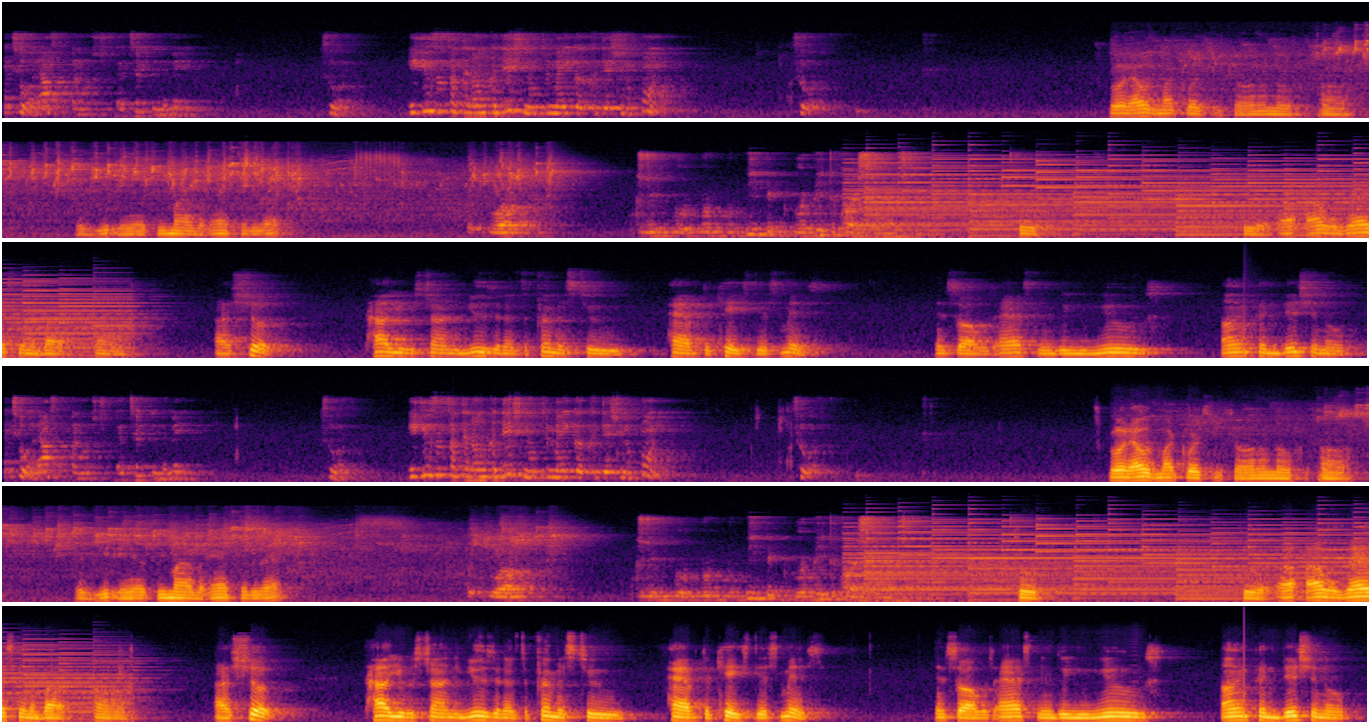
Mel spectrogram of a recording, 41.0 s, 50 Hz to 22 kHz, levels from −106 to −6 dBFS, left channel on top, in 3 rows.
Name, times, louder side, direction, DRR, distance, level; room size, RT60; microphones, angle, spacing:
voice 1, 0.0-1.9 3.2-3.4 4.0-6.6 7.9-8.1, right 1 dB, 25° right, 2 dB, 1.3 m, -41 dB
sound 1, 11.1-19.2, left 4 dB, 65° left, 1.7 m, -43 dB
voice 2, 11.1-13.5 14.4-16.5 23.8-24.1 26.1-28.6 29.4-30.0 31.0-33.6 34.0-35.5 36.7-38.9 39.5-40.7, right 7 dB, 80° right, 16 dB, 0.4 m, -25 dB
voice 3, 18.3-18.8 20.0-22.9 24.1-24.2, equal, 15° left, -3 dB, 3.0 m, -40 dB
sound 2, 22.1-28.7, right 1 dB, 5° right, 0.7 m, -38 dB
13.0 x 6.2 x 9.6 m, 0.97 s
head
